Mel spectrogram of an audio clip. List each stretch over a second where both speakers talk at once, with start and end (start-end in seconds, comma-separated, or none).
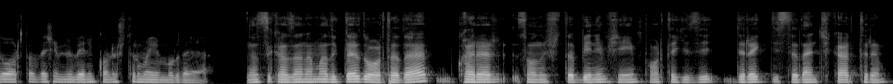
none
